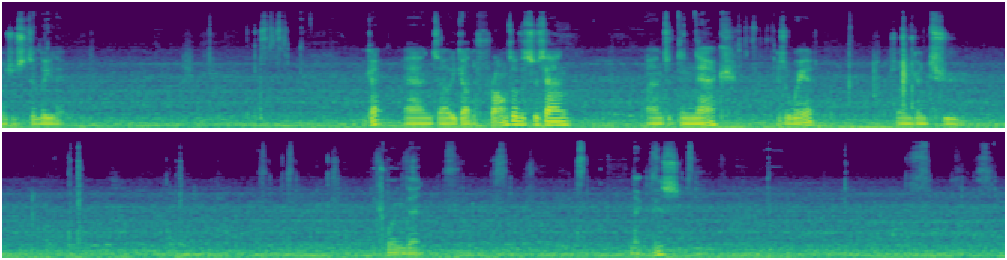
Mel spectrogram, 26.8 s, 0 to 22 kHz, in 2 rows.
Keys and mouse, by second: 0.6-2.7 middle drag, 3.3 click, 4.0-9.1 middle drag, 9.8 click, 13.0 b, 15.6 click, 16.7 click, 17.1 click, 17.7 click, 18.2 click, 18.7 click, 19.2 click, 19.9 click, 20.9 click, 21.9 click, 22.4 click, 23.5-24.6 middle drag, 25.4 click, 26.0 click, 26.3 click.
